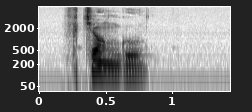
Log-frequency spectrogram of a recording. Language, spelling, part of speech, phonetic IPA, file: Polish, w ciągu, prepositional phrase, [ˈfʲ‿t͡ɕɔ̃ŋɡu], Pl-w ciągu.ogg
